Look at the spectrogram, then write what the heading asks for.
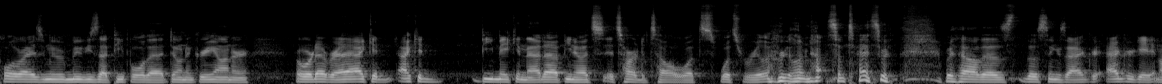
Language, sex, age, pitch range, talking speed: English, male, 20-39, 110-130 Hz, 215 wpm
